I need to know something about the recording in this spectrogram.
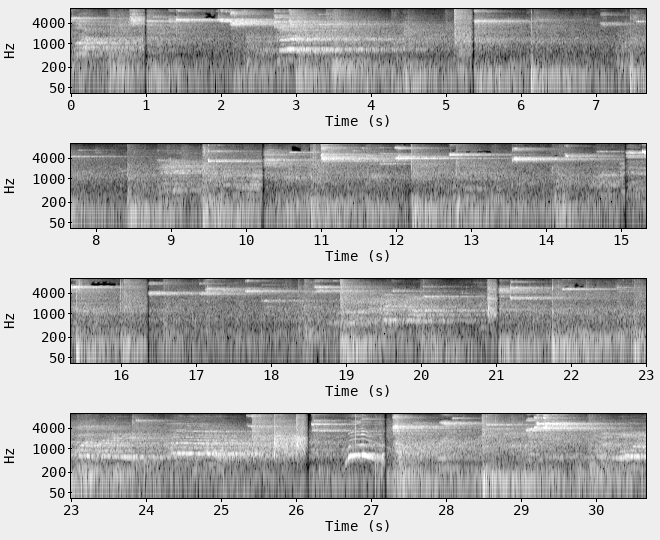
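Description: Pickup basketball on a hardwood gym floor: a basketball bouncing in repeated sharp thuds, with sneakers squeaking and players calling out, all echoing in the large gym.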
